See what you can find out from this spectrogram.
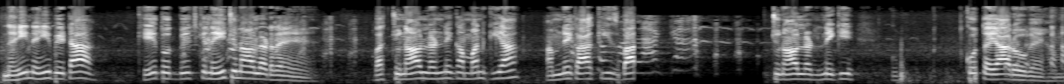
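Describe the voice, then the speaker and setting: A female-sounding voice with a high pitch moves at a moderate pace. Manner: coaxing, scolding, boastful.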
